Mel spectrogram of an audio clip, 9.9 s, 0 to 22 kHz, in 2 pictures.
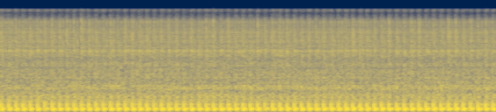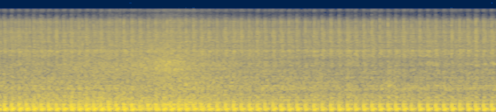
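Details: Honda Wave 100 that started hard and stalled despite cleaned carburettor and new air filter, after cleaning the clogged fuel filter restored fuel flow; strong, regular single-cylinder beat at idle, steady without stalling, running normally.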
